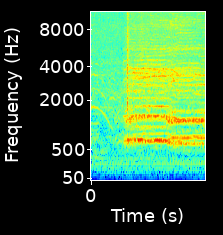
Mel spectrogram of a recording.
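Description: Marching band in the stands coming in loud with a sustained held chord about 0.7 s in, after a brief falling note.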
